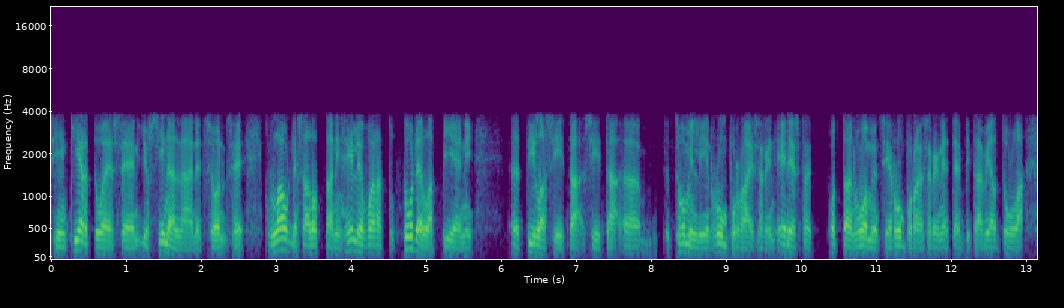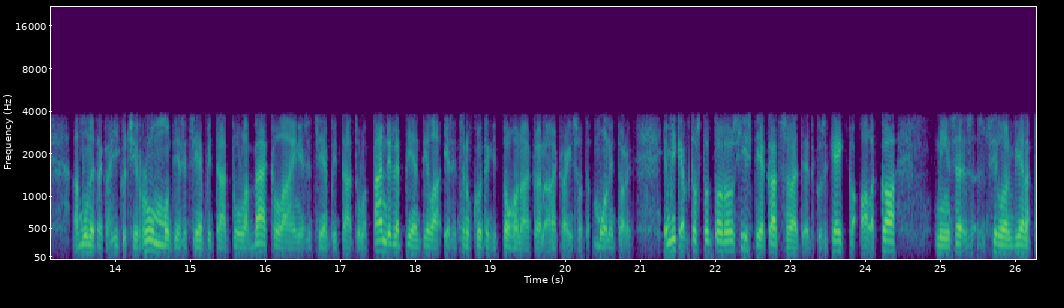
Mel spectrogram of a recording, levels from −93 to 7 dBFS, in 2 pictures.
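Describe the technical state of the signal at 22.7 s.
At 22.7 s the iLBC codec damage that runs through the whole clip is present: each 20 ms block is coded on its own at a rate that fits 15.2 kbps, leaving a 300 Hz to 3.6 kHz band, nothing above 3.8 kHz, and plainly rough, synthetic-sounding speech.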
